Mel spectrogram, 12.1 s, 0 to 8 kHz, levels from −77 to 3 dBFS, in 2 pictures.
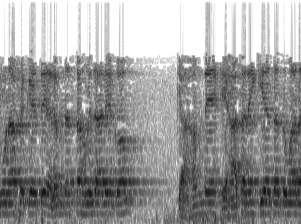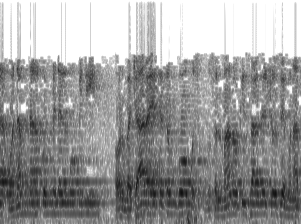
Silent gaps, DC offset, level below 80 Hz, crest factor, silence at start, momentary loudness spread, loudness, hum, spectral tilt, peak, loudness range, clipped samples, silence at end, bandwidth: none; 0.2%; -32 dBFS; 10 dB; 0 s; 8 LU; -9 LUFS; none; -6.5 dB/octave; 0 dBFS; 2 LU; 0.5%; 0 s; 8 kHz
